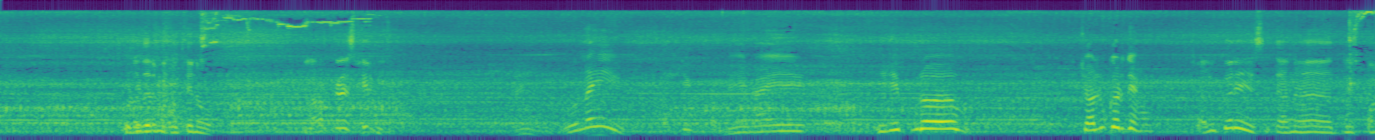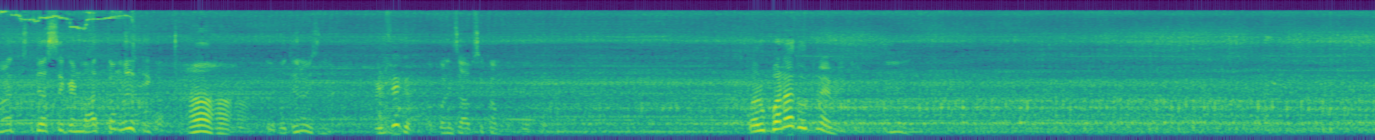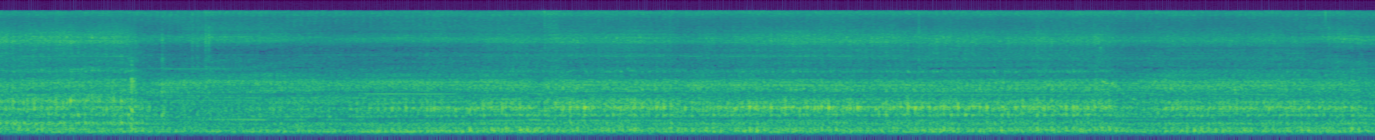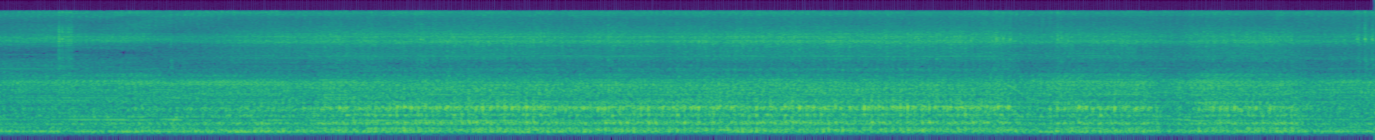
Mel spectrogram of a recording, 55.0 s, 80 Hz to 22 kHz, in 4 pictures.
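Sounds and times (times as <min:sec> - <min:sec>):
diesel engine running: 0:00.0 - 0:55.0
hydraulic arm digging soil: 0:11.9 - 0:15.6.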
